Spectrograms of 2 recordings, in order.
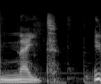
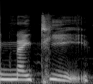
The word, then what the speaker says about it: nightie: But you don't say night. You don't say nighty. You say nighty. Yeah. You you make the t a d.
